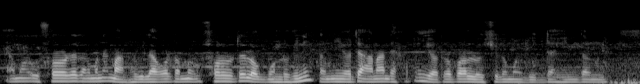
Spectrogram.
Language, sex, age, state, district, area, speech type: Assamese, male, 30-45, Assam, Udalguri, rural, spontaneous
